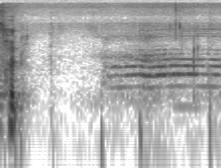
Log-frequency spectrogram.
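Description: The last syllable of a woman's speech, then a short silence. About a second in, a faint steady pitched tone with several overtones starts and holds flat for about a second and a half, with a few light clicks.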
